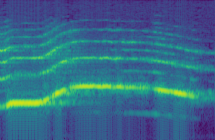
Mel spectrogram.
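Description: Electric steel guitar holding a single sustained note that slides up in pitch a little after the start, holds, and glides back down near the end.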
